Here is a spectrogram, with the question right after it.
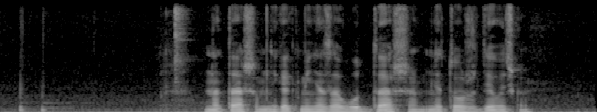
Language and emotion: Russian, neutral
